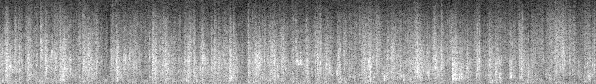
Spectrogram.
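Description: A group of people running through dry brush and undergrowth: a dense, continuous rustling and crackling of feet and bodies pushing through dry vegetation.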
